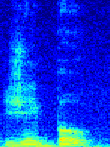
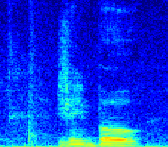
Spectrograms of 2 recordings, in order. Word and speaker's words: j'ai beau: So in French it's j'ai beau, as in beau for beautiful, j'ai beau, plus a verb in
